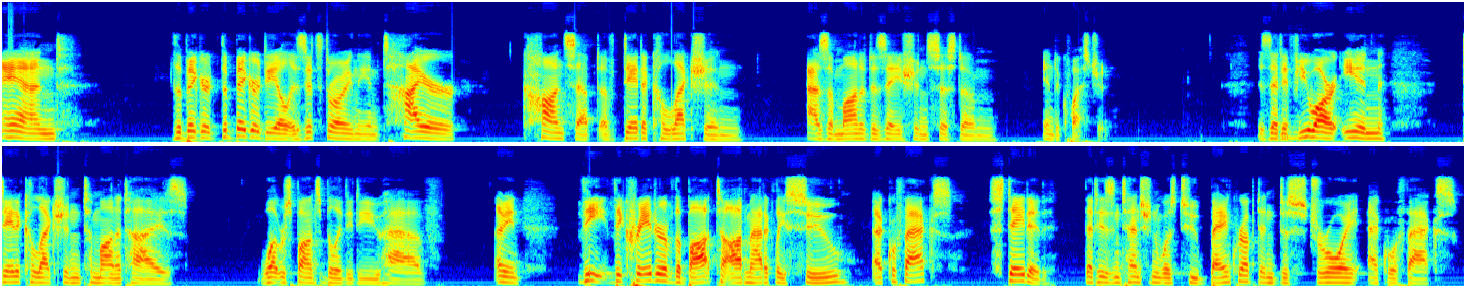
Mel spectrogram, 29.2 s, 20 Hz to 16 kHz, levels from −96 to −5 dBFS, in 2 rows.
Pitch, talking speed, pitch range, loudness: 120 Hz, 120 wpm, 115-135 Hz, -22 LUFS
